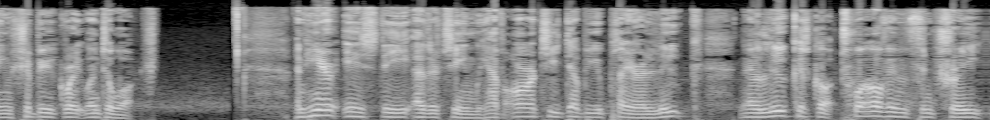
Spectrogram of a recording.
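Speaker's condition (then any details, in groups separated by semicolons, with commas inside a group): No condition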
